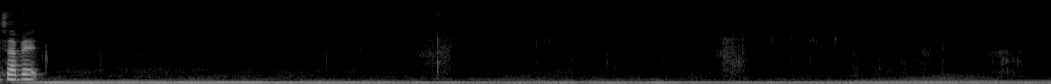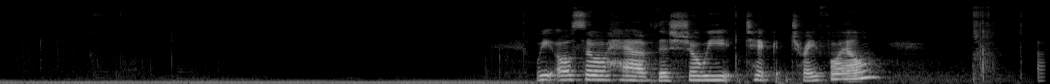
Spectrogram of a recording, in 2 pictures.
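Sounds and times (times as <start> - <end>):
steady low hum: 0.0 - 21.0
faint rustles: 0.3 - 16.0.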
